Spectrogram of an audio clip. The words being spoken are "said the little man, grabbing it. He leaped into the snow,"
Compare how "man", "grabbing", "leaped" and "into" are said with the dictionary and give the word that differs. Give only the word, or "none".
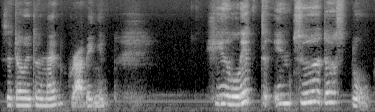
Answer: leaped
